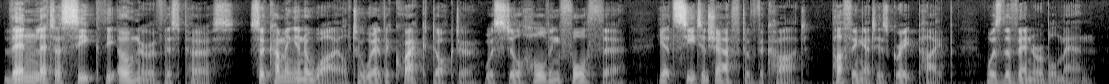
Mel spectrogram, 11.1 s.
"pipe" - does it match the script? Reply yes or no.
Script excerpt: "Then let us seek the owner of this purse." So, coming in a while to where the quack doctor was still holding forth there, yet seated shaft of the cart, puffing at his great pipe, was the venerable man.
yes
